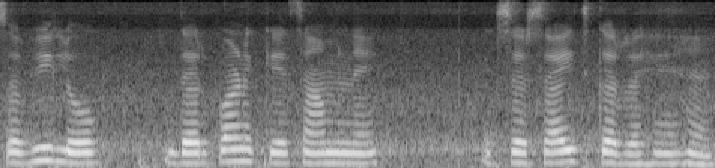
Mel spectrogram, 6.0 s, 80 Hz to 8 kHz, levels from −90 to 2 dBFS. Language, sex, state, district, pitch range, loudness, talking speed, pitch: Hindi, female, Uttar Pradesh, Lucknow, 175-190 Hz, -14 LUFS, 90 wpm, 180 Hz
